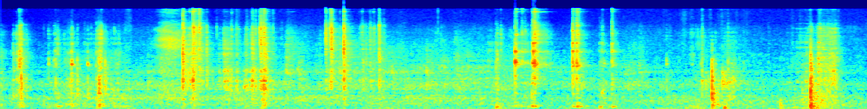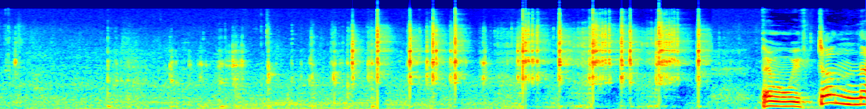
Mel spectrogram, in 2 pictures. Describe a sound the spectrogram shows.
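Small plastic parts click and clatter on a table.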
